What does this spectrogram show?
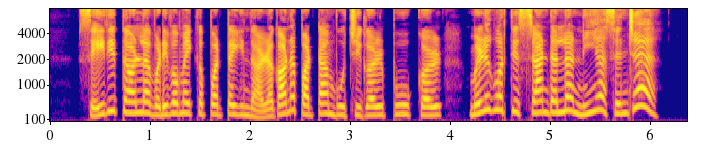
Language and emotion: Tamil, surprised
